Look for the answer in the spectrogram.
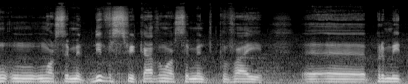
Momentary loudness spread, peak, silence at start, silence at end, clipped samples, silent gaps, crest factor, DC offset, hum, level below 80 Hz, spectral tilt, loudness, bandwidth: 6 LU; -2 dBFS; 0 s; 0 s; under 0.1%; none; 14 dB; under 0.1%; none; -34 dBFS; -6 dB/octave; -15 LUFS; 16.5 kHz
